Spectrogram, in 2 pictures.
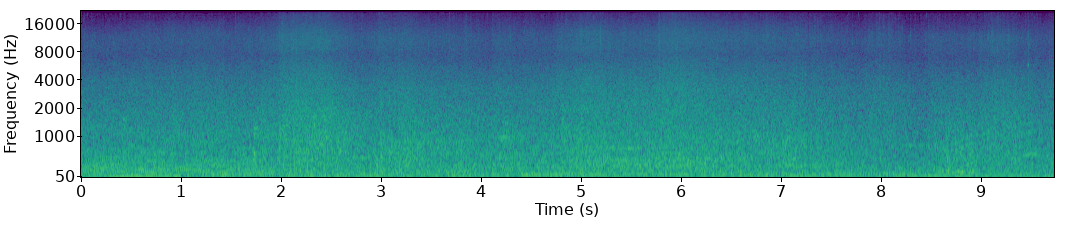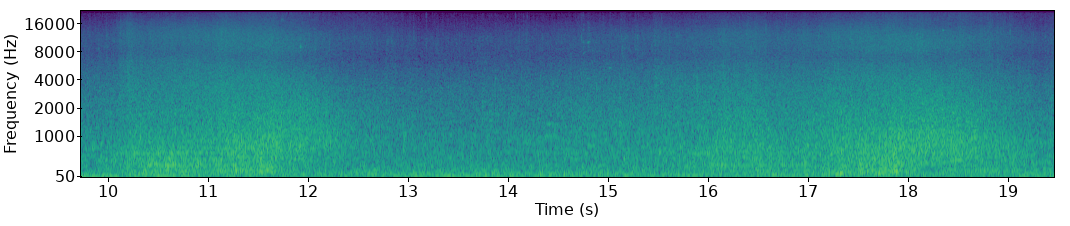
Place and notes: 淡水海關碼頭, New Taipei City - Sound wave
At the quayside, Sound wave, The sound of the river
Zoom H2n MS+XY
